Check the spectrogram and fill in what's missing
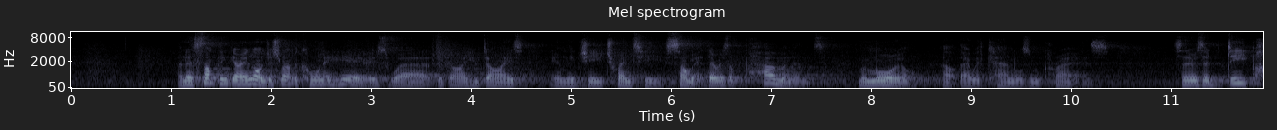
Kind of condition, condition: setting, live audience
